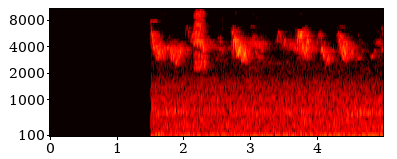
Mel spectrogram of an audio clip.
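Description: Silence, then about a second and a half in, birds begin chirping: a run of short chirps, each falling in pitch, over a low steady rumble.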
